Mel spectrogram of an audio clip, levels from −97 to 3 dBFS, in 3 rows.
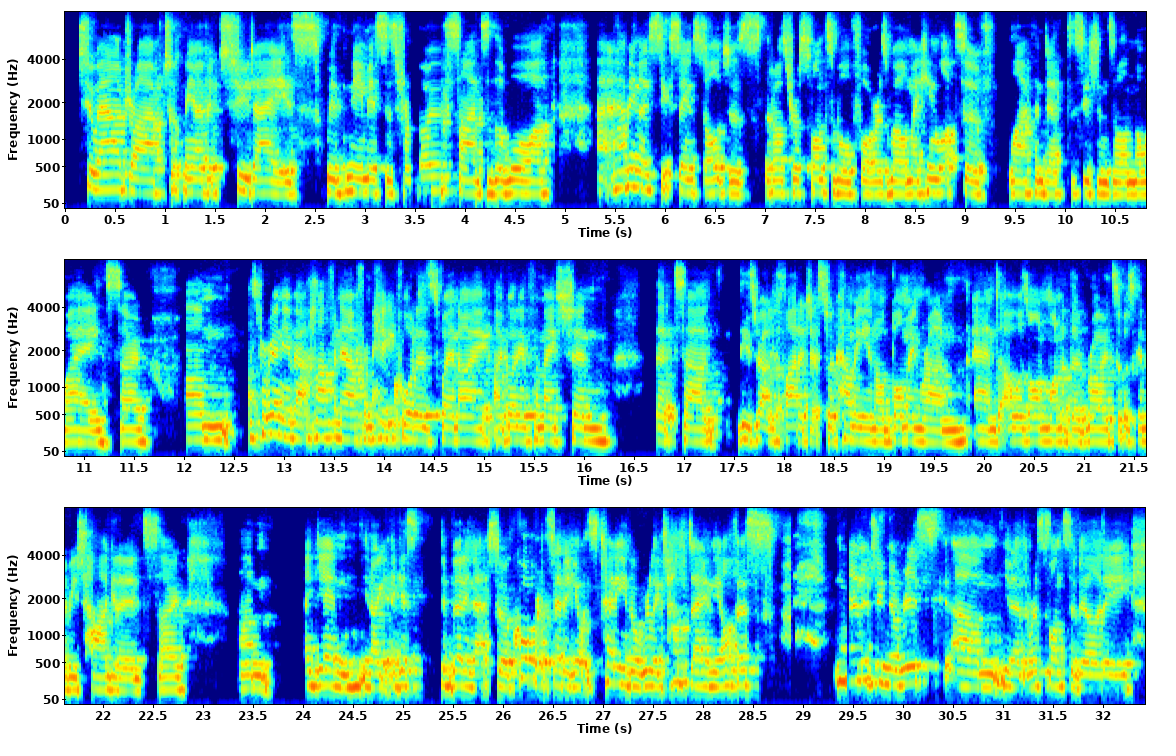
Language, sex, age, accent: English, female, 20-39, Australian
